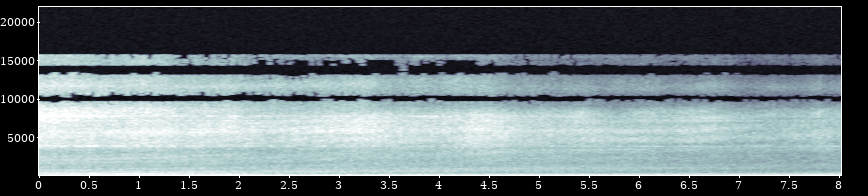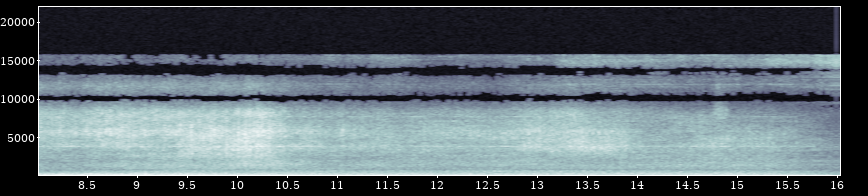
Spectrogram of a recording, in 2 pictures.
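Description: Diesel freight locomotives running with a steady low engine drone that slowly gets quieter.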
